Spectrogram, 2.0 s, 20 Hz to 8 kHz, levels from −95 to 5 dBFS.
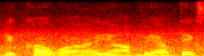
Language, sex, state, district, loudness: Hindi, female, Haryana, Charkhi Dadri, -17 LUFS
